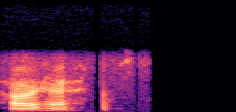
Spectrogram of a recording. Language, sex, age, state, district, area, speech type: Manipuri, male, 18-30, Manipur, Chandel, rural, conversation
